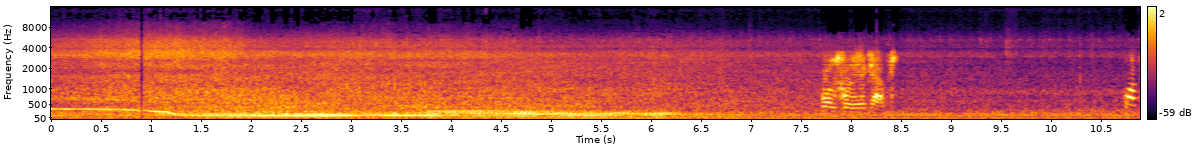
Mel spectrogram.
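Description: Road traffic noise on a wet road: a vehicle's engine and tyre hiss swell to a peak about three seconds in and fade away, over a steady low engine hum. A short voice is heard near the end.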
